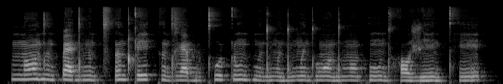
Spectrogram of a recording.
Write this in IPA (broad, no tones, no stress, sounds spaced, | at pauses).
n ɔ̃ d ə̃ d ɓ æ d ŋ ə̃ d t͡sʼ ə̃ d ʈ e k ə̃ d ɣ æ b ə t̪ʰ u ʈ ũ d b ə̃ d ŋʷ ẽ d ŋʷ ẽ d β ɔ̃ d ŋ ɔ̃ k ũ d h ɔ ʒ ẽ d t̪ʰ ẽ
